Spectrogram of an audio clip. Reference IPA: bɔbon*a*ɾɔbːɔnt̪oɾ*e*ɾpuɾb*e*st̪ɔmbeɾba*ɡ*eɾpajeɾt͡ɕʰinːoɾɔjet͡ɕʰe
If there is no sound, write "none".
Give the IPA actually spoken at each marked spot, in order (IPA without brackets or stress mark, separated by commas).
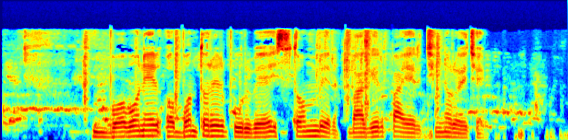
e, e, e, ɡ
